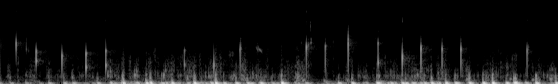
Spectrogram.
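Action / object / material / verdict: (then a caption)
scrape / foam microphone windscreen / foam / none. Fingertips and short painted nails of both hands scratch and rub the soft, porous black foam windscreen on a Zoom recorder's microphone. The result is a rapid, dense run of close, muffled scratches with deep low thumps and short bright crackly ticks.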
